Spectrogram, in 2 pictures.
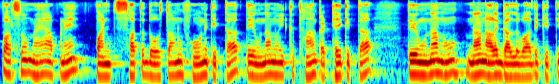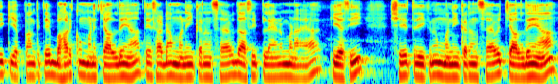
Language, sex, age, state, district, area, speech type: Punjabi, male, 18-30, Punjab, Patiala, rural, spontaneous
